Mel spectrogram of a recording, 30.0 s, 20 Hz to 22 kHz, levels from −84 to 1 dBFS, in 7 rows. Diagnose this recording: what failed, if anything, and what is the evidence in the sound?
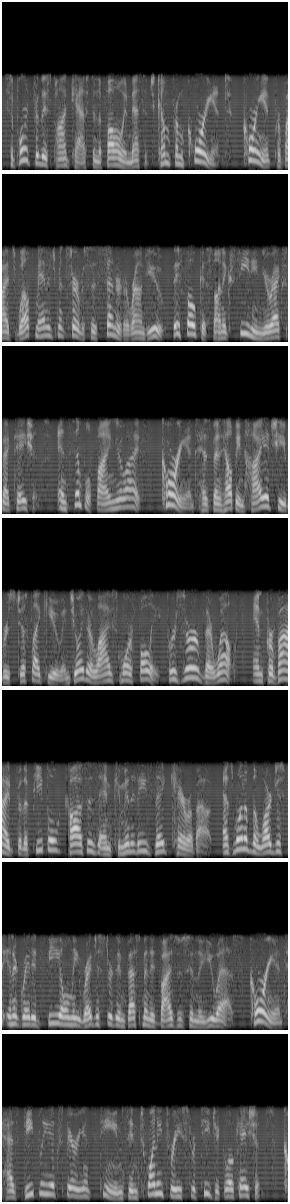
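A 60 Hz mains buzz runs under the whole recording, a steady raspy layer roughly 20 dB below the speech. That points to the analogue wiring: a dimmer, a rectifier or a poor shield is letting sharp switching spikes in twice per mains cycle, so the buzz carries a long ladder of 60 Hz harmonics well up into the kilohertz range. The narrow telephone band (about 250 Hz to 3.5 kHz) trims the lowest harmonics but leaves the rasp audible.

There's packet loss with pitch repetition on the network side, in two places, each a single 30 ms gap. The first runs from 7.50 to 7.53 s, just before "exceeding your expectations and". The second runs from 18.12 to 18.15 s, between "provide for the people" and "and communities they care". Both gaps are short, so the receiver's concealment loops the last pitch period and you hear a brief, slightly held, buzzy sustain rather than silence. 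The speech then picks up again.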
